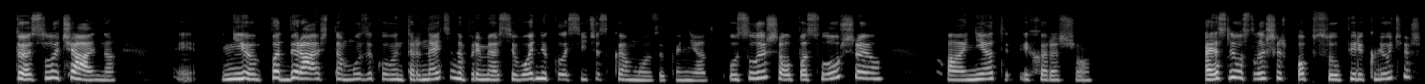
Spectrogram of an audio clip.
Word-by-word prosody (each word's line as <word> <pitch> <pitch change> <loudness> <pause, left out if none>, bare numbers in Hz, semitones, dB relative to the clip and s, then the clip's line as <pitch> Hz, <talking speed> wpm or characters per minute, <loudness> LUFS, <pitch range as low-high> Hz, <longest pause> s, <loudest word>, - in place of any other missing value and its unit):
То 270 - +7
есть 230 -3 -1
случайно, 245 -10 +4 0.6
э, - - -14 0.3
не 245 +1 +4
подбираешь 265 -2 +5
там 250 -3 -4
музыку 245 +1 -6
в 230 - -2
интернете, 235 +7 -1
например: 225 -4 0
"Сегодня 240 +5 +1
классическая 230 0 -7
музыка", 195 -1 -6
нет, 185 -1 -5 0.2
услышал- 230 +2 0
послушаю, 265 +4 -1 0.6
а 210 -1 +1
нет- 245 +3 +1
и 230 - -5
хорошо. 205 -3 -6 1.1
А 230 - +9
если 285 +6 +4
услышишь 275 -1 -1
попсу, 230 -2 -3
переключишь? 250 +8 -4
240 Hz, 110 wpm, -24 LUFS, 215-270 Hz, 1.1 s, А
